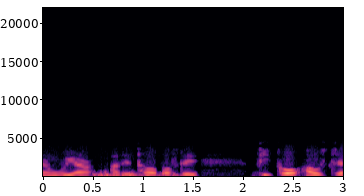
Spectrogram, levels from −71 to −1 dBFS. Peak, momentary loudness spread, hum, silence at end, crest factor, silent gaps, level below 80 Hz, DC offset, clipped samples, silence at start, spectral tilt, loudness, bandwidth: -10 dBFS; 11 LU; none; 0 s; 16 dB; none; -58 dBFS; under 0.1%; under 0.1%; 0 s; -6.5 dB/octave; -27 LUFS; 4.8 kHz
